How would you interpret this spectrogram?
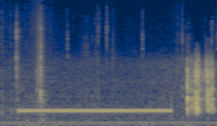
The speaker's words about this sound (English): Hand me the phone. Sure. What are you doing? I'm calling the number. But it's a fax machine,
